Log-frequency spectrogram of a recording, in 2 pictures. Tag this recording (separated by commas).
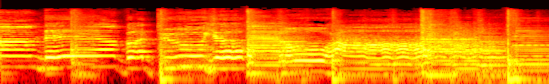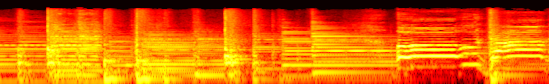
Music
